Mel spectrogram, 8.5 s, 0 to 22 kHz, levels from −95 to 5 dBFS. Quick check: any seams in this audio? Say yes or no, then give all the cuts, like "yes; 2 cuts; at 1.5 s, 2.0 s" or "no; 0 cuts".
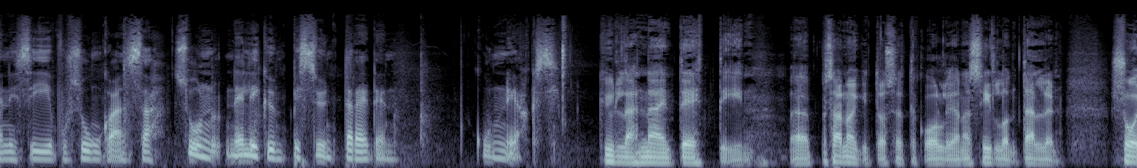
yes; 1 cut; at 1.2 s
